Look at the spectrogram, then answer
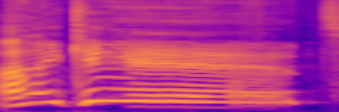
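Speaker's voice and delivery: put-on high, creaky boy voice, tearful.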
